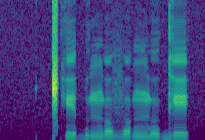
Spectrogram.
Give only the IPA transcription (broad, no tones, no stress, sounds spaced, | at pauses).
ǁʰ ɪ ɓ ʊ ŋ ɔ v ɔ ŋ͡m o ɡ e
